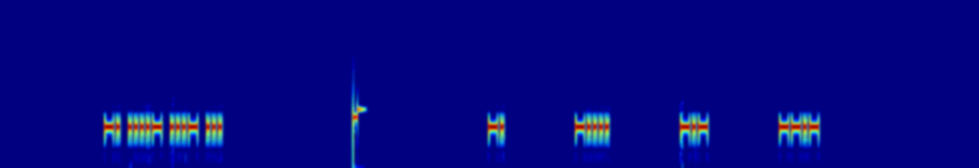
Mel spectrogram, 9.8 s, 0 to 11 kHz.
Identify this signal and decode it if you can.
Morse code, heard as a keyed tone, about 39 wpm, spaced as for 17 wpm, 700 Hz. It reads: N4VS N6KQ
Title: USA Call Signs - 4 Characters - 8x Character Spacing - 40wpm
